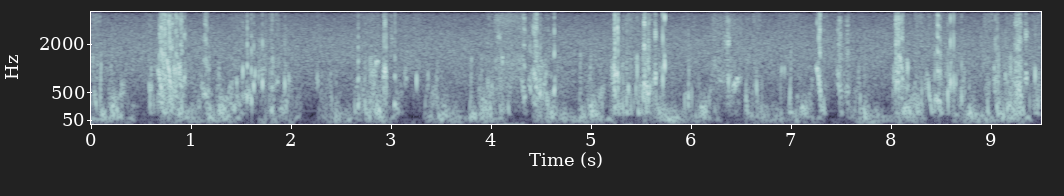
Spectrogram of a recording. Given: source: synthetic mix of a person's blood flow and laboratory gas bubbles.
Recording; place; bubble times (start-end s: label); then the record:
Doppler ultrasound of blood flow; precordium
0.00-0.10 s: bubbles
0.55-1.22 s: bubbles
1.37-2.10 s: bubbles
2.24-2.29 s: bubbles
2.60-3.17 s: bubbles
3.21-3.29 s: bubbles
3.94-4.67 s: bubbles
5.17-5.77 s: bubbles
5.89-6.04 s: bubbles
6.19-6.69 s: bubbles
6.86-7.08 s: bubbles
7.21-7.38 s: bubbles
7.44-7.60 s: bubbles
8.00-8.75 s: bubbles
8.92-9.51 s: bubbles
From the record:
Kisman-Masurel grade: 343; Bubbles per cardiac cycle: rolling drumbeat, 9 or more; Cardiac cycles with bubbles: 100%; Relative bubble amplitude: loud (0.450 to 0.775); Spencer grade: 3 (all of the cardiac periods contain showers or single bubble signals, but not dominating or overriding the cardiac motion signals); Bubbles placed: only in the low amplitude regions of the cardiac cycle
